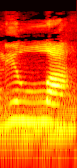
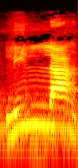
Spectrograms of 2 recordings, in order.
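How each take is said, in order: First: The l in Allah sounds thick and heavy. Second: The l in Allah sounds thin and light. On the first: The speaker calls it wrong. "tidak mungkin bacaannya lillah" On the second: The speaker calls it right. "didahului oleh huruf yang berharkat kasroh maka bacaannya tipis"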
